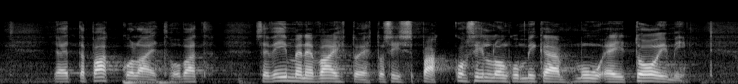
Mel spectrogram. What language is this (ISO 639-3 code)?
fin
